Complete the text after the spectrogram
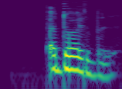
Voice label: "Adorable", English

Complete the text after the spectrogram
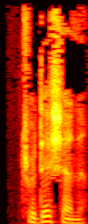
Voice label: "Tradition", English

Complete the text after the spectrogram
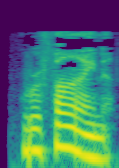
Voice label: "Refine", English

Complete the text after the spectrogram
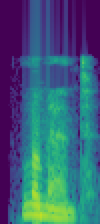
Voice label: "Lament", English

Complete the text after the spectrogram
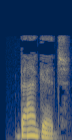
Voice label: "Baggage", English

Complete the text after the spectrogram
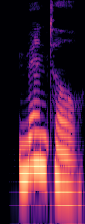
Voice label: "Mental", English

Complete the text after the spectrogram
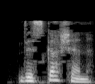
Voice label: "Discussion", English

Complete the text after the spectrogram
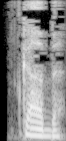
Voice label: "Cub", English

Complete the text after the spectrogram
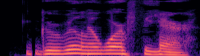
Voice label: "Gurilla warfare", English

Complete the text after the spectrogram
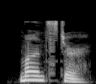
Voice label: "Monster", English

